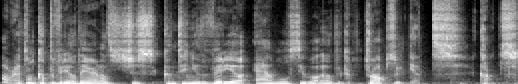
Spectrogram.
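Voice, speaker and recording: With noticeable background noise behind him, a man talks at a fairly quick pace and a fairly high pitch. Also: ordinary pitch variation. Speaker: gaming video creator. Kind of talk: gameplay commentary. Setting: at home, father asleep next door. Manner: quiet, keeping voice down.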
